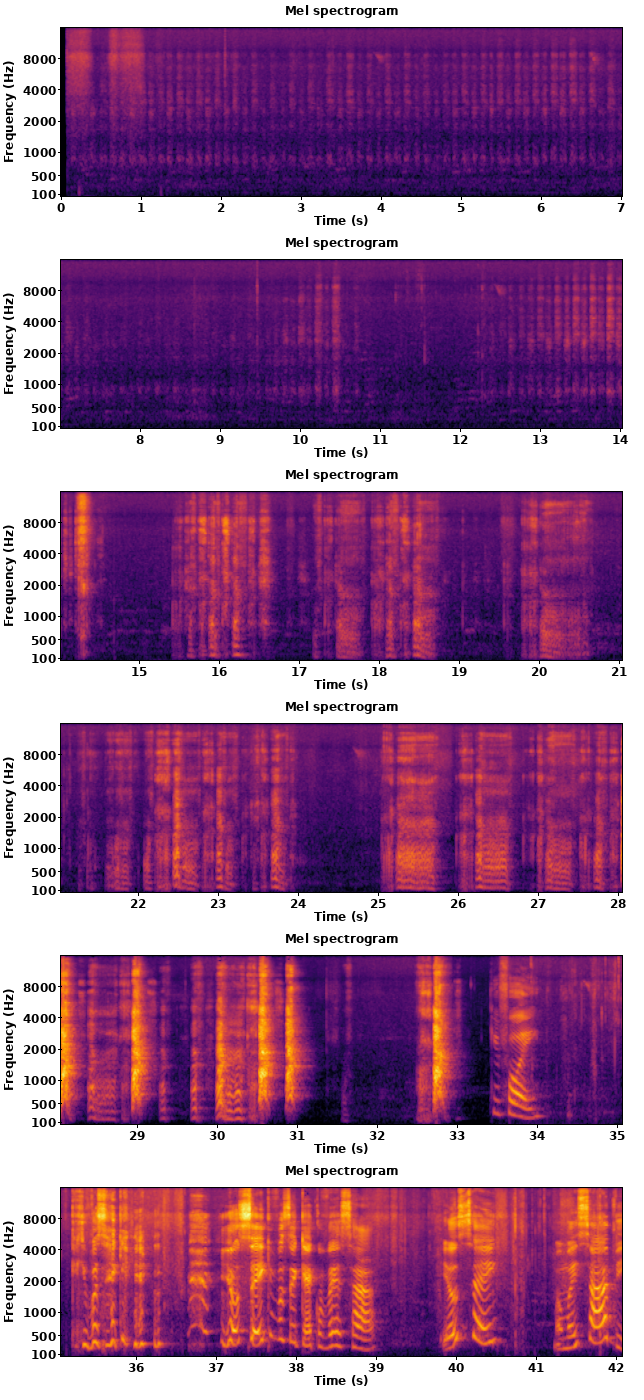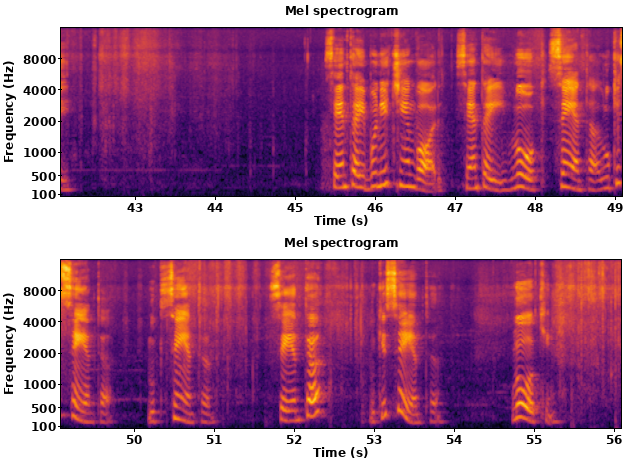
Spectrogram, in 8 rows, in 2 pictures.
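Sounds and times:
small dog barking: 28.0s - 31.2s, 32.5s - 33.1s.

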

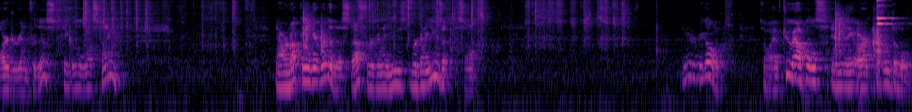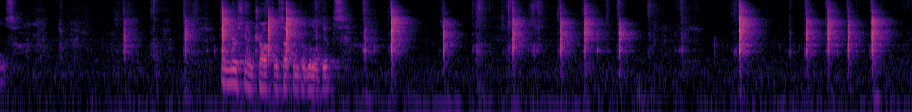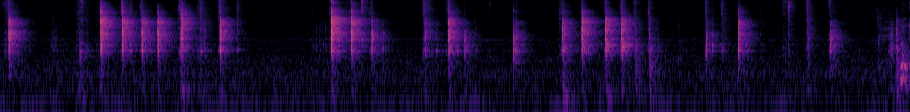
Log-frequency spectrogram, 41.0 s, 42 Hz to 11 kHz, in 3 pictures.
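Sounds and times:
knife chopping on plastic board: 21.3s - 23.2s, 28.5s - 31.0s, 32.2s - 37.3s.

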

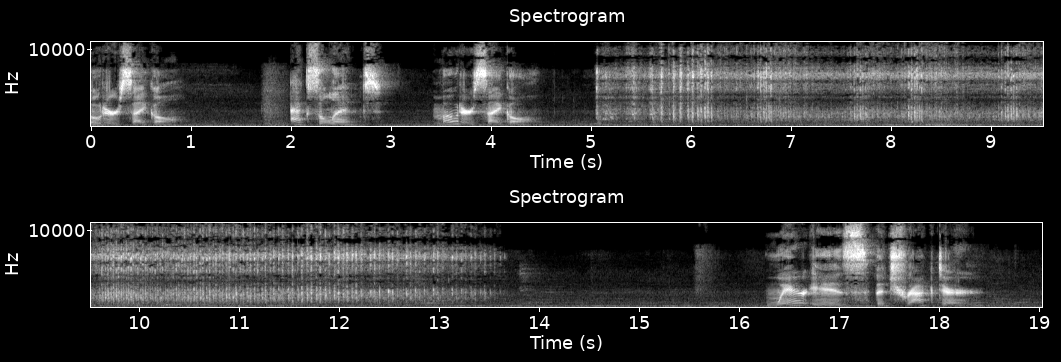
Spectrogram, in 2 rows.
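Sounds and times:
motorcycle engine running: 5.3s - 13.7s.

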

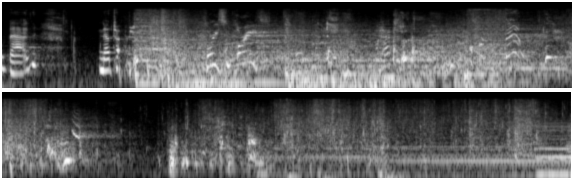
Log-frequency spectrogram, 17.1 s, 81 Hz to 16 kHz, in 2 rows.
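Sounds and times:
pool water splashing and dripping: 1.9s - 17.0s
sustained music notes: 12.6s - 17.0s.

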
